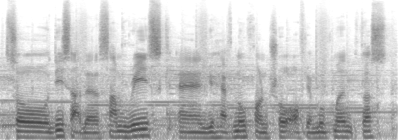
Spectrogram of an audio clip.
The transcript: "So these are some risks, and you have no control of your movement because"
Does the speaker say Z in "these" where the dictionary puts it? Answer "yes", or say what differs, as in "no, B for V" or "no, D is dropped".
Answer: no, S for Z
